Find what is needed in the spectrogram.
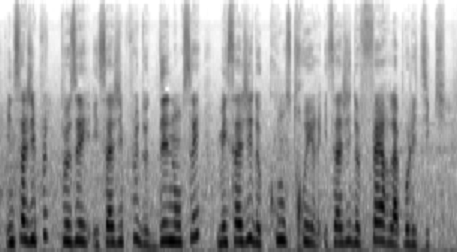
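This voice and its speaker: Moderate pace and ordinary pitch variation. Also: woman. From France, Lyon. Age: 20s. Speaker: political candidate. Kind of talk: campaign statement.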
